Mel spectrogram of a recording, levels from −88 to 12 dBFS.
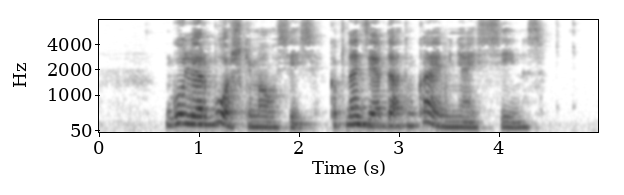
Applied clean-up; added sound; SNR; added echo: none; none; none; none.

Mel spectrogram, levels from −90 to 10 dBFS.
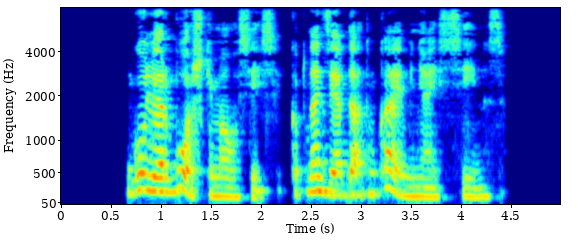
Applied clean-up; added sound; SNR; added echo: neural mask model Resemble Enhance denoiser.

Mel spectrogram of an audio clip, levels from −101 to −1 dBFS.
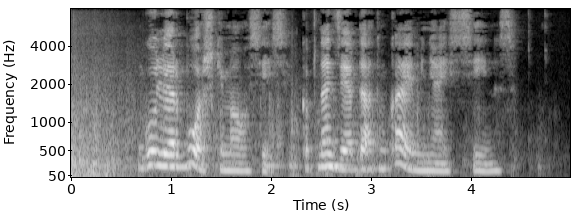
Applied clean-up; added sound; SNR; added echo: none; Thunder; 14 dB; none.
